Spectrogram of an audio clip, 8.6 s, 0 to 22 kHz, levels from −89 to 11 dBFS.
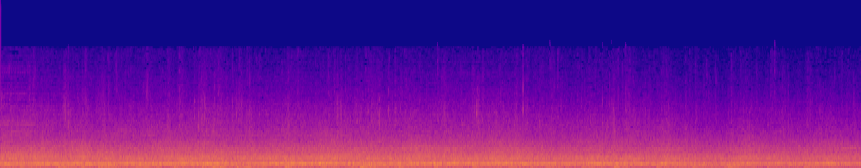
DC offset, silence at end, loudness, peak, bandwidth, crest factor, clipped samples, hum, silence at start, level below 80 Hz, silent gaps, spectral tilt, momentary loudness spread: under 0.1%; 0 s; -23 LUFS; -8 dBFS; 15 kHz; 14 dB; under 0.1%; none; 0 s; -36 dBFS; none; -5 dB/octave; 4 LU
